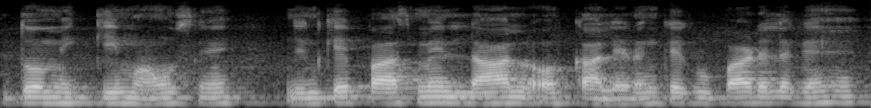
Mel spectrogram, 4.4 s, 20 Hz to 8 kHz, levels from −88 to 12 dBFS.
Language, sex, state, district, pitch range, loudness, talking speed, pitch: Hindi, male, Uttar Pradesh, Lalitpur, 115-120 Hz, -17 LUFS, 205 wpm, 115 Hz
